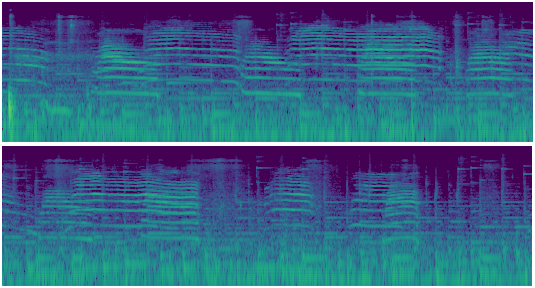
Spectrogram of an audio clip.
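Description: Cats meowing over and over, about a dozen drawn-out meows that rise and fall in pitch, begging for food at the table. A sharp knock sounds right at the start.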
